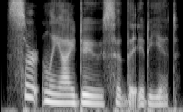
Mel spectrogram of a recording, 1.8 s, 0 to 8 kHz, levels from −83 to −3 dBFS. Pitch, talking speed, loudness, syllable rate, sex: 175 Hz, 195 wpm, -17 LUFS, 5.3 syllables/s, female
